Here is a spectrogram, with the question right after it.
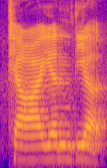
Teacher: ധ്യ എന്നുള്ള അക്ഷരം നന്നായിട്ട് ഊന്നി പറയാനുള്ളതാണ്.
